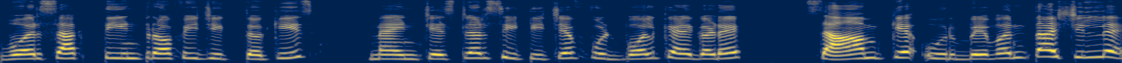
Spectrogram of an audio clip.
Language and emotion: Goan Konkani, happy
